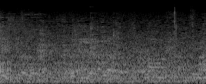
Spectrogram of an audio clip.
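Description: Busy hawker centre food court ambience: a steady, dense wash of overlapping crowd chatter with clattering noise throughout, fairly loud and continuous, with no single voice standing out.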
